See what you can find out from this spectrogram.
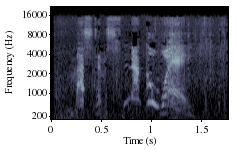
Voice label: grunt; h2dialogue; grunt crazy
